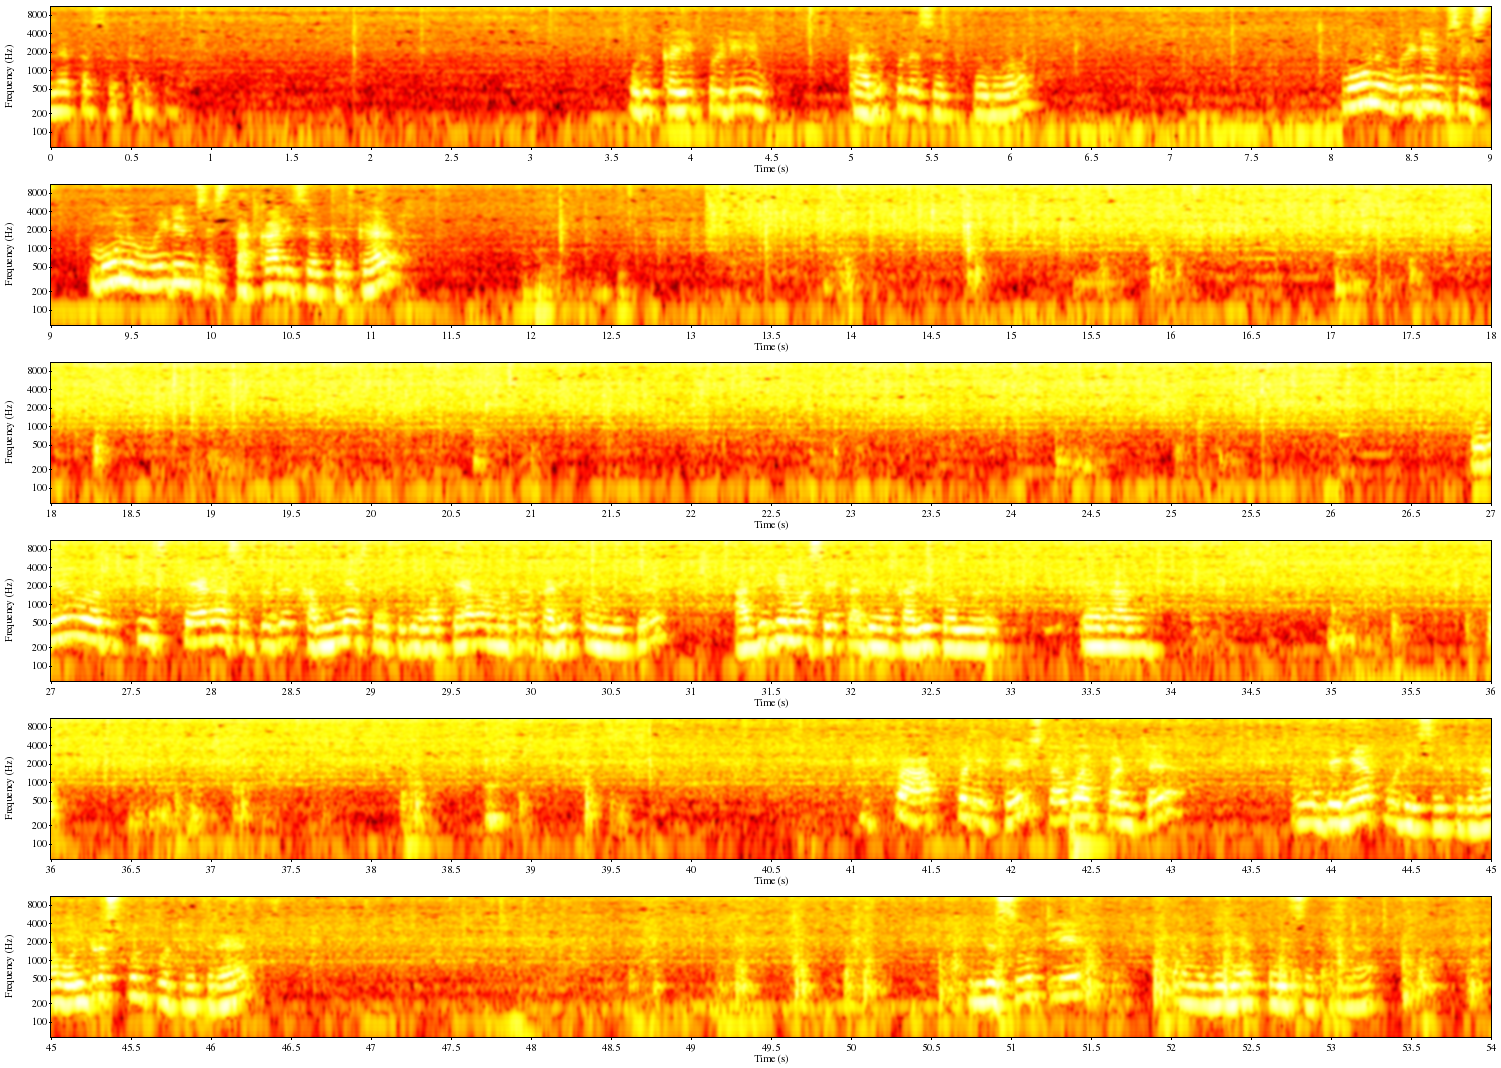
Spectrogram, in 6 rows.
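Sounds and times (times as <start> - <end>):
food sizzling in oil: 0.0 - 54.0
wooden spatula stirring: 34.9 - 39.8, 48.6 - 54.0.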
